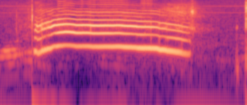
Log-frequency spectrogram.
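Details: Orange Manx cat, annoyed while being teased indoors: one long drawn-out meow lasting about a second, steady then falling slightly at the end, rich in harmonics, with a brief human word just after.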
